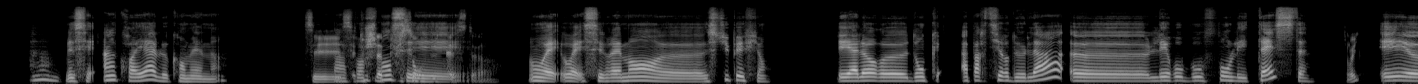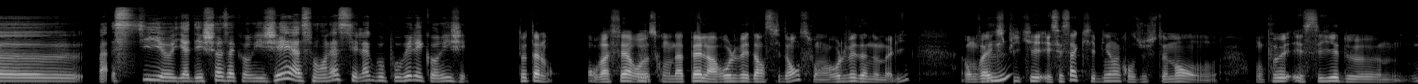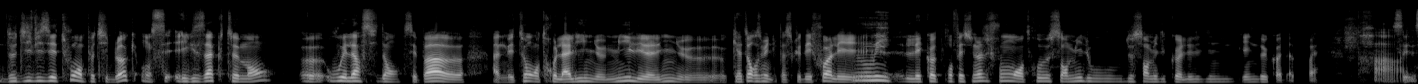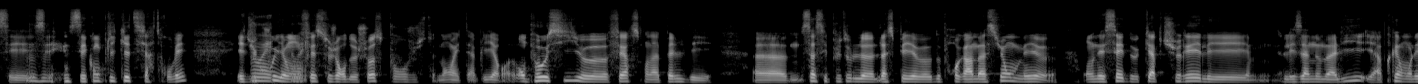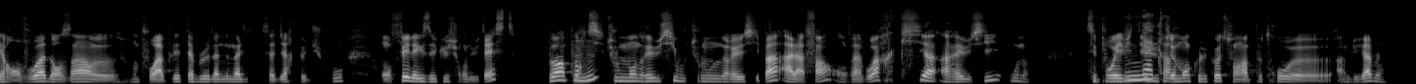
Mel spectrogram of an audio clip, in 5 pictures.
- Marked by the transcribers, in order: none
- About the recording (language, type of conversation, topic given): French, podcast, Quelle astuce pour éviter le gaspillage quand tu testes quelque chose ?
